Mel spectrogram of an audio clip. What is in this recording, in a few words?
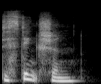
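"distinction", British English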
